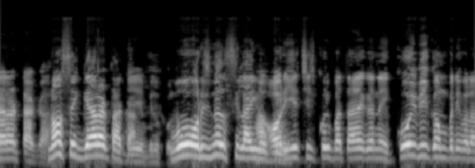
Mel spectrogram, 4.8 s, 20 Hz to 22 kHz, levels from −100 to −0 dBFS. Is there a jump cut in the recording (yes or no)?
no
